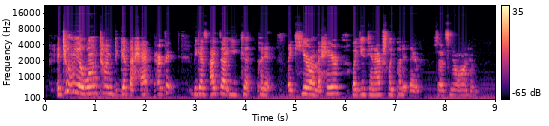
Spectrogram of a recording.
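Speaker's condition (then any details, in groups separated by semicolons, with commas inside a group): No condition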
